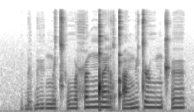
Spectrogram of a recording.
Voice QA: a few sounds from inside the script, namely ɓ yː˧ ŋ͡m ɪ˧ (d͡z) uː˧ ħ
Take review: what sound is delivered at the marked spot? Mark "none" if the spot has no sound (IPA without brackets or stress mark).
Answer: t͡sʼ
